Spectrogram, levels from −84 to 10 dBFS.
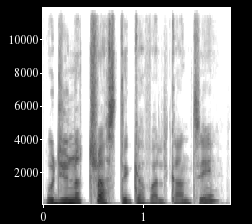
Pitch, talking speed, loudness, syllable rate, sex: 175 Hz, 190 wpm, -16 LUFS, 5.0 syllables/s, male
